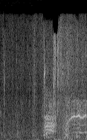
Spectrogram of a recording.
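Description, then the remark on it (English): Horses being set loose: a horse whinnies loudly and shrilly, its call rising and wavering, while hooves clop amid a rush of commotion. “Why is he loosing the horses?”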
